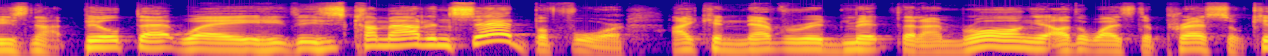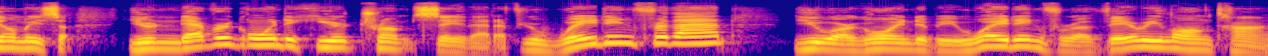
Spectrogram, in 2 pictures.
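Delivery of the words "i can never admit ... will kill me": ordinary talk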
